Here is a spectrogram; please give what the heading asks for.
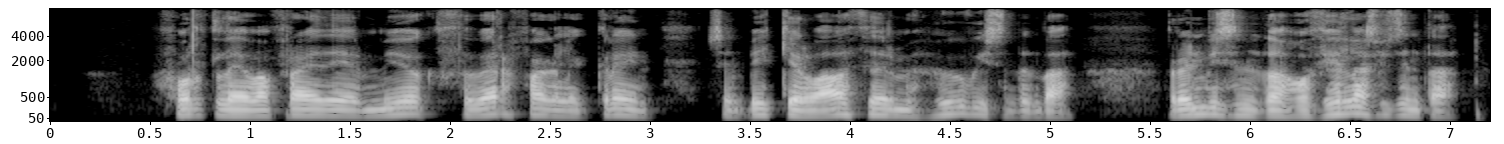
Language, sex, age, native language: Icelandic, male, 18-19, Icelandic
